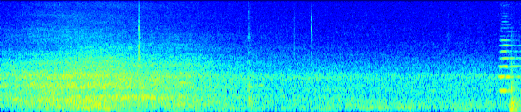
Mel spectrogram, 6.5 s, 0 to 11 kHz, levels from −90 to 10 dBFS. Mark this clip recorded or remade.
recorded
